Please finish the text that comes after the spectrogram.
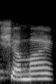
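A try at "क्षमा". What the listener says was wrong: Shama is different. Shama is the Shat Kshama. It's a K in between, in the front.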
